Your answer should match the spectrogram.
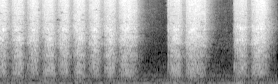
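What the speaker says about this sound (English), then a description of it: "rub it together, and it's kind of like sandpaper" Two pieces rubbed together like sandpaper to even them out while making a candy bouquet, a close, loud, rhythmic scraping of repeated strokes with two short pauses.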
